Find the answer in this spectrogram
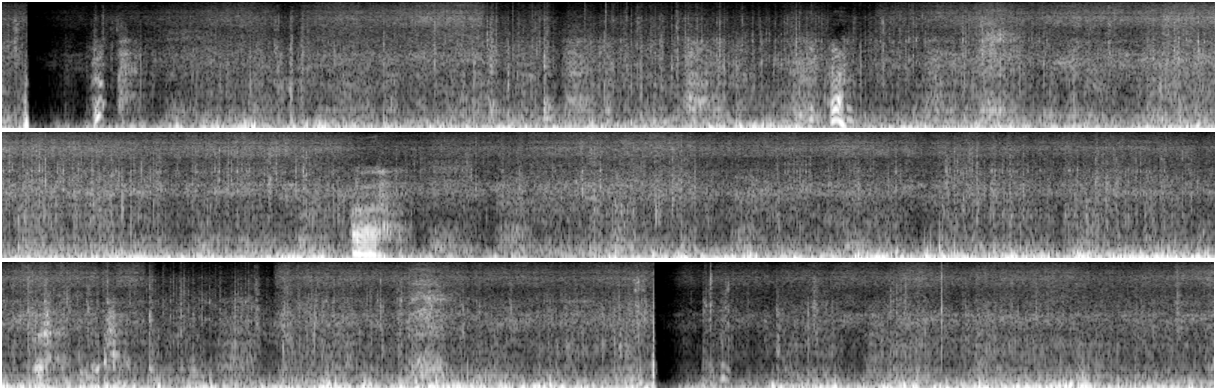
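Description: Wind buffeting an action camera's microphone and mountain-bike tyres rolling over a packed dirt trail during a fast downhill run, a steady rushing rumble.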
